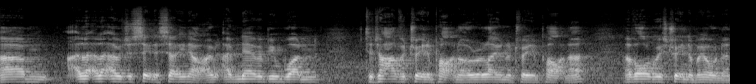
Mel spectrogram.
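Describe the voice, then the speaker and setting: A man talking at a very fast pace in a flat monotone, with audible room echo and light background noise. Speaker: bodybuilder vlogger. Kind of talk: casual vlog chat. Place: gym. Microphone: camera far.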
